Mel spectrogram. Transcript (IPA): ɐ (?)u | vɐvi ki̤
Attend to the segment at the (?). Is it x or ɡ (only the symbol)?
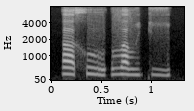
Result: x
